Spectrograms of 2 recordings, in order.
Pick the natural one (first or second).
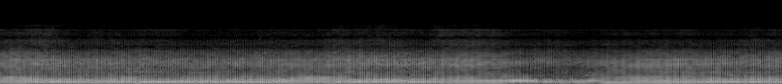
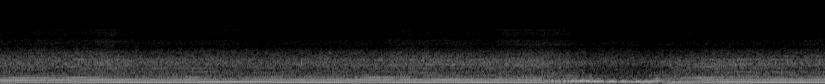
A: second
